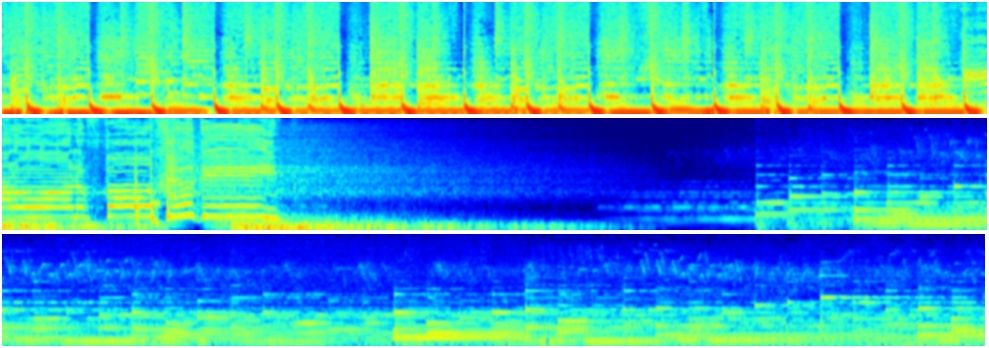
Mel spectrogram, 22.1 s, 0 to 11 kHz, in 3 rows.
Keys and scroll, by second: 0.1 space, 2.9 space, 4.6 space, 7.6 r, 17.8 alt+Tab, 21.0 ctrl+c, 21.4 Tab.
